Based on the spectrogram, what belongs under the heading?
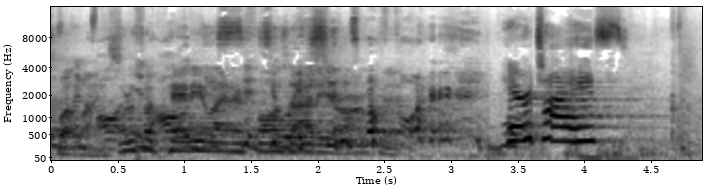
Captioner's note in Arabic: أطفال يتحدثون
